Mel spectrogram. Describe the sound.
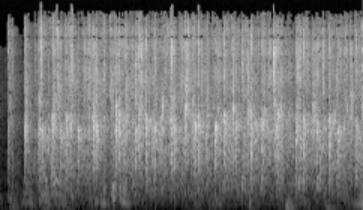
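An audience at a Commonwealth Club of California event applauds to thank a speaker after his talk: loud, dense clapping starts abruptly and then holds steady without a break.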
